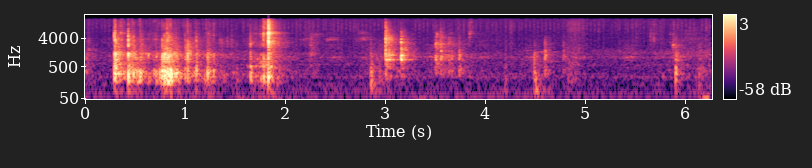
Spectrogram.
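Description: Hands handling a large cardboard box: a cluster of knocks and scrapes on the cardboard in the first two seconds, then a few scattered taps.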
